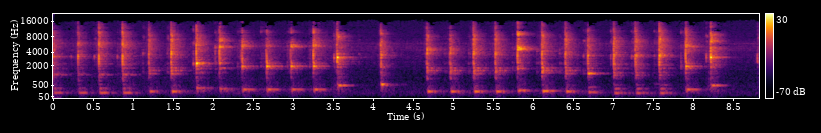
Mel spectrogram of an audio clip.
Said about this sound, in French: Eh ben, c'est un clavier construit à partir de bâtonnets d'esquimaux. des bâtonnets d'esquimaux en bois, hein, fixés sur une planchette, en bois aussi, et réglés pour vibrer sur les fréquences des notes de la gamme quand on les pince du bout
